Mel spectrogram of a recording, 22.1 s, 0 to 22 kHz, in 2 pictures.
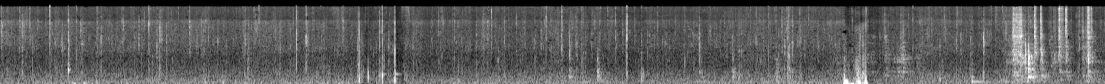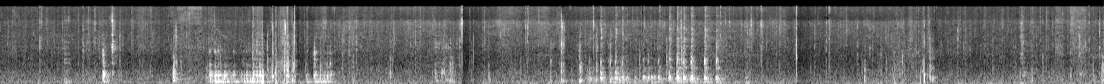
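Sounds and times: light rain pattering: 0:00.0 - 0:22.0
rustling gate and footsteps: 0:04.7 - 0:22.0.

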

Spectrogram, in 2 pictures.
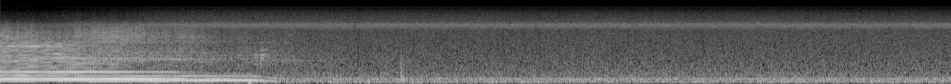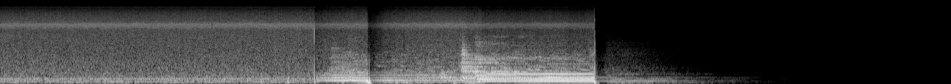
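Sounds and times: electric guitar playing: 0:00.0 - 0:03.4, 0:12.7 - 0:16.6
tape hiss: 0:00.0 - 0:16.5
constant low hum: 0:00.0 - 0:16.7.

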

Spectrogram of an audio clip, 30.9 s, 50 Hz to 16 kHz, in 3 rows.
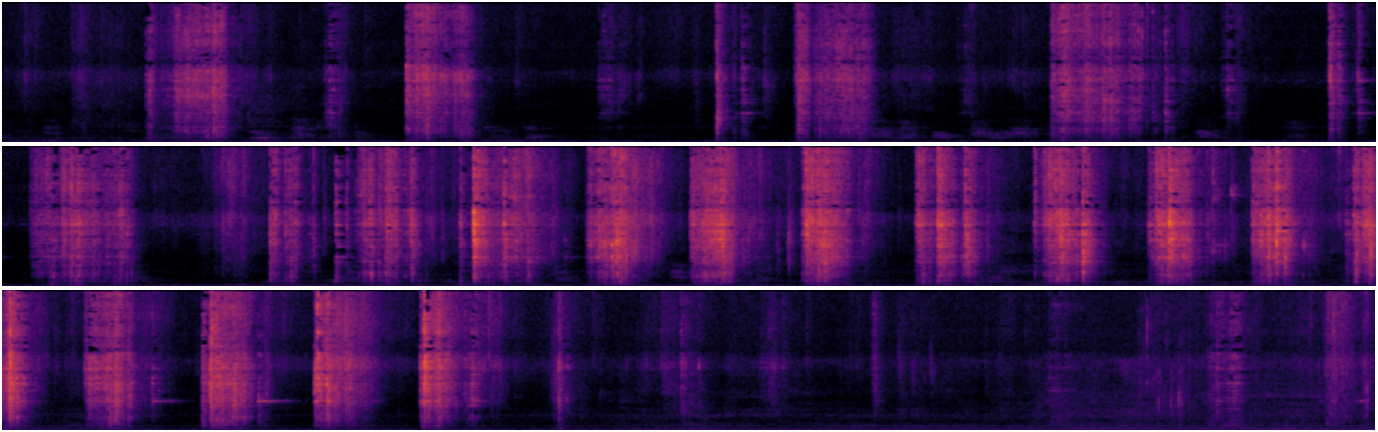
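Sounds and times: garden tool scraping soil: 0:00.9 - 0:03.8, 0:04.5 - 0:09.2, 0:09.9 - 0:26.5, 0:28.3 - 0:30.9.

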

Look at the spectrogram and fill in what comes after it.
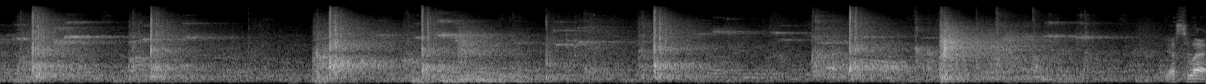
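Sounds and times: shoes squeaking on wooden floor: 0:00.0 - 0:02.3, 0:03.8 - 0:06.4, 0:07.0 - 0:08.4, 0:10.2 - 0:11.2
squash ball hits: 0:00.0 - 0:07.4, 0:08.1 - 0:10.9.

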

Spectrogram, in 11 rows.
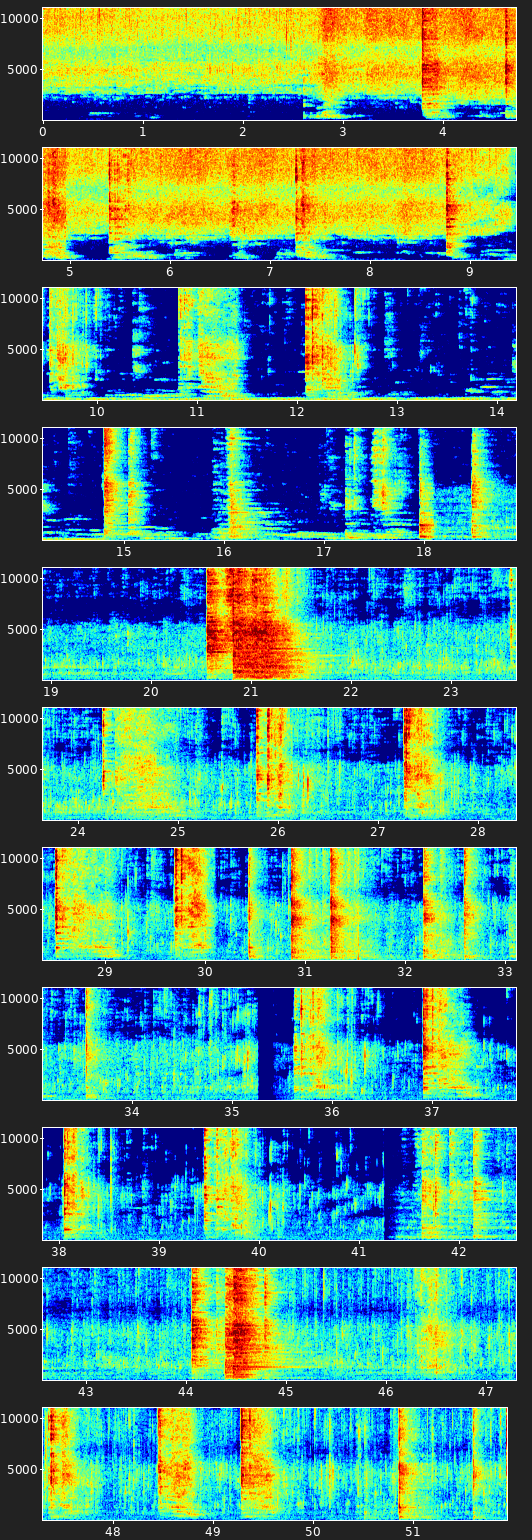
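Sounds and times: metal ladle scraping a metal pot: 0:10.8 - 0:12.7, 0:28.5 - 0:30.1, 0:35.6 - 0:36.1, 0:36.9 - 0:37.4, 0:39.4 - 0:40.0, 0:46.2 - 0:47.8, 0:48.4 - 0:49.8.

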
